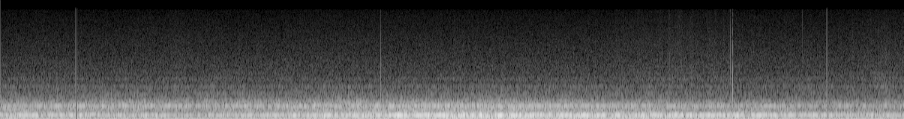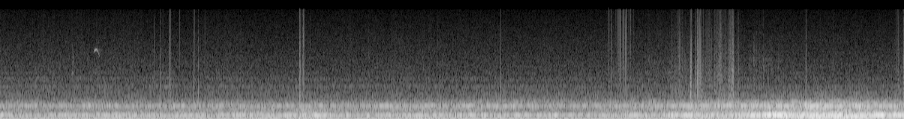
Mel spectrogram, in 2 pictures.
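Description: A steady low hum, with a few faint clicks near the end.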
